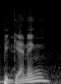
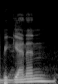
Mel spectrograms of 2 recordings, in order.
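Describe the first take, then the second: First: The final g sound is pronounced. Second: The final g sound is dropped. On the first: "instead of beginning" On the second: "dropping the G at the end of words"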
